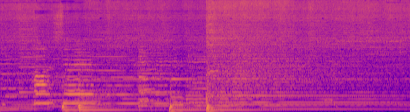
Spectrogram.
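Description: Live folk-rock band of electric guitar, acoustic guitar, fiddle and drums ending a song with a few accented hits. The last one comes about four seconds in, and the final chord then rings out and slowly fades.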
